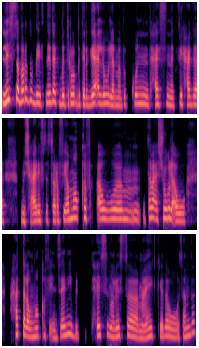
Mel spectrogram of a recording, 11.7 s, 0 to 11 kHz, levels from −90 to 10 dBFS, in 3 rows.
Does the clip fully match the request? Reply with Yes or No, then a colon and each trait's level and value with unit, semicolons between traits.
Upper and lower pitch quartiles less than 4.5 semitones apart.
Yes: average, 3.1 semitones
